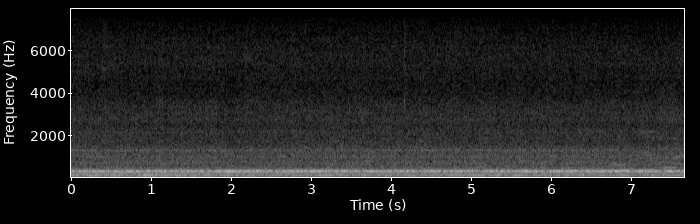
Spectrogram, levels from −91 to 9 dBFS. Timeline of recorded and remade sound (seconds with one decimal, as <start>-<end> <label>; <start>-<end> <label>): 0.0-7.0 recorded; 7.0-7.7 remade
